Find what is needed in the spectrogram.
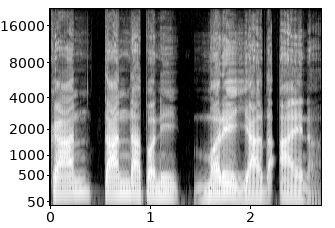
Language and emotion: Nepali, neutral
